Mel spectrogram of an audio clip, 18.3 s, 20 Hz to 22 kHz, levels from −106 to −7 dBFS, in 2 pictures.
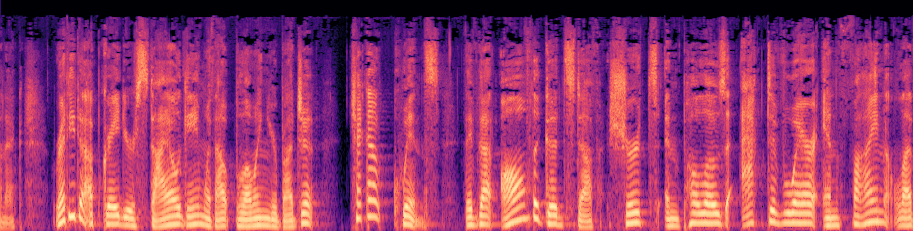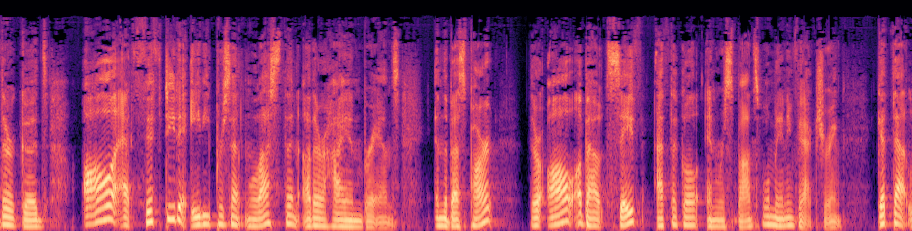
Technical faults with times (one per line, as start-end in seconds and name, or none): none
